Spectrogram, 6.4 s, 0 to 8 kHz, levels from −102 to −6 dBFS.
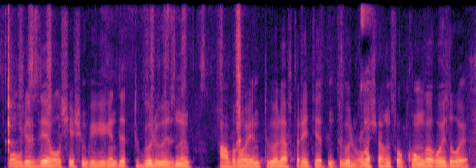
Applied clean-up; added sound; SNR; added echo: neural mask model Resemble Enhance denoiser.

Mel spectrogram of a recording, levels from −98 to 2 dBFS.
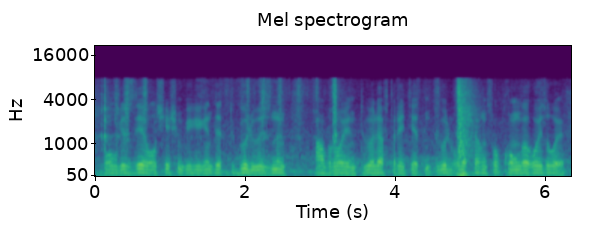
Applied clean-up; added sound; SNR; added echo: none; Domestic sounds, home sounds; 11 dB; none.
